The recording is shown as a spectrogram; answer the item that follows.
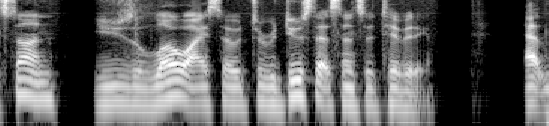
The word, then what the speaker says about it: ISO: your pictures is is ISO it's it is pronounced ISO it's not ISO and if you uh want more information about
